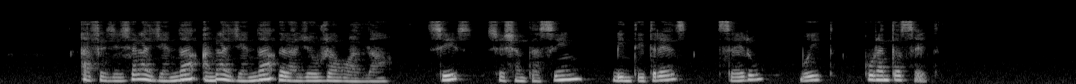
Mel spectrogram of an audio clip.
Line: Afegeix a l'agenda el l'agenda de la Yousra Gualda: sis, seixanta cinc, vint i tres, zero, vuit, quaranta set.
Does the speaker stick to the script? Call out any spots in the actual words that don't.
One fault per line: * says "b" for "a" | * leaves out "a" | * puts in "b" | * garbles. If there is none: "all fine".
all fine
